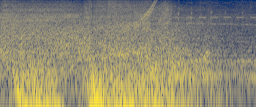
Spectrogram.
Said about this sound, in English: That's actually the sound. But that's a time machine going through time. This is just flying.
